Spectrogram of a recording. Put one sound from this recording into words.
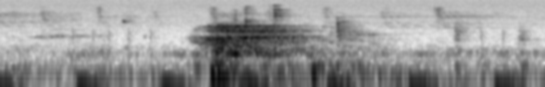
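A young man talks with animation into a nearby microphone.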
